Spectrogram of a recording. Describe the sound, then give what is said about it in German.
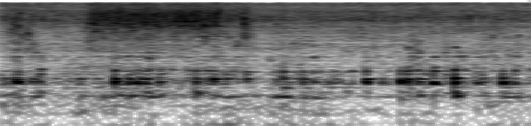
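Running tap water as a cloth is rinsed under it, giving a soft, steady hiss with small irregular splashes and gurgles throughout, fairly quiet. “spüle ich noch den Lappen kurz aus”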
